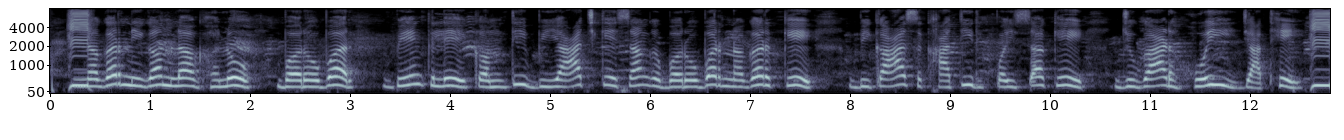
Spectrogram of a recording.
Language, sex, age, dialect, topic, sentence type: Chhattisgarhi, female, 18-24, Western/Budati/Khatahi, banking, statement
